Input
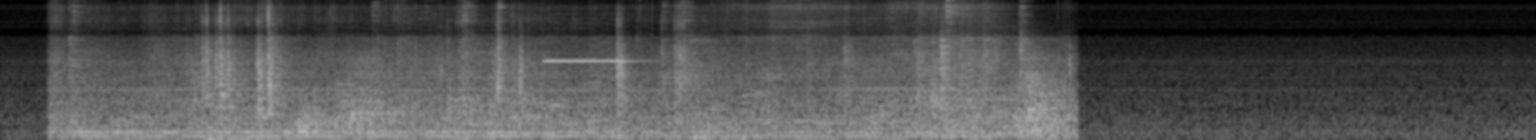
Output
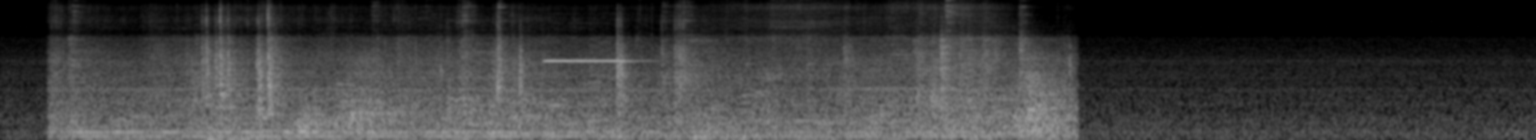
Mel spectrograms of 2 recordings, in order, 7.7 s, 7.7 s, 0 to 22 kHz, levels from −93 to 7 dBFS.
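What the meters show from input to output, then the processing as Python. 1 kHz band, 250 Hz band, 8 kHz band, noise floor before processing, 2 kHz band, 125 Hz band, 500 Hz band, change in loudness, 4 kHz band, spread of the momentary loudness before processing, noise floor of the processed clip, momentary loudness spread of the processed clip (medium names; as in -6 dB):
-6.0 dB, -6.0 dB, -8.0 dB, -52 dBFS, -6.0 dB, -6.0 dB, -6.0 dB, -6.5 dB, -6.5 dB, 11 LU, -58 dBFS, 11 LU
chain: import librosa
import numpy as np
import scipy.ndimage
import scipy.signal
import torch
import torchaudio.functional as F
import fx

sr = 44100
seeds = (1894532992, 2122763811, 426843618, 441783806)

y = fx.high_shelf(x, sr, hz=11000.0, db=-9.0)
y = F.gain(torch.from_numpy(y), -6.0).numpy()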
